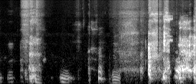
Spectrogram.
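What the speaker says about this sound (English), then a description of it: "excuse my coughing" A few harsh coughs and throat-clearing bursts break up quieter breathy sounds, growing louder and more clustered toward the end.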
